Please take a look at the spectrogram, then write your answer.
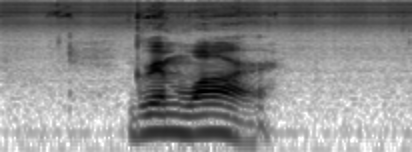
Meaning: A book of instructions in the use of alchemy or magic, especially one containing spells for summoning demons
- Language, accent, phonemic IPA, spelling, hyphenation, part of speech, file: English, General American, /ˈɡɹɪmˌwɑːɹ/, grimoire, gri‧moire, noun, En-us-grimoire.oga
